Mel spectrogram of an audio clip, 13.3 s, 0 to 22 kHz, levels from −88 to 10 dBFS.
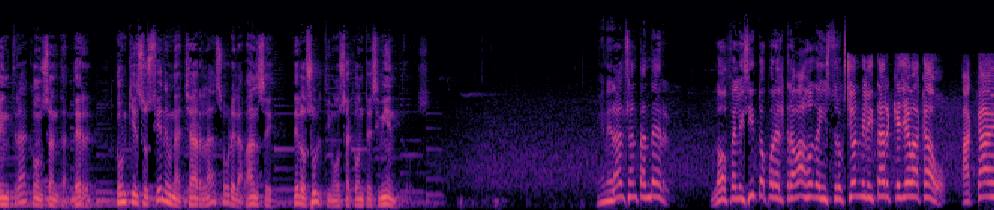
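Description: At 11.28 s the recording input was likely switched to a poorer device, which then carries the sound through to the end. A brief gap of about 20 ms marks the switch. From there nothing is passed above 7.6 kHz, so the top end is lost and the sound turns duller and boxier. The level stays about the same, but a faint new background noise appears, sitting well below the signal.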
